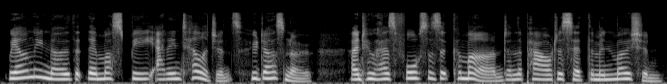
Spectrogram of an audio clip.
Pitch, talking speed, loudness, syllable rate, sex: 235 Hz, 235 wpm, -17 LUFS, 6.0 syllables/s, female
